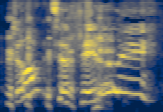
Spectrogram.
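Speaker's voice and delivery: very high, slow Scottish warble; hammed-up Scottish accent. Shown as a demonstration. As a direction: draw it out in a loud, silly Scottish falsetto. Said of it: "Missus Doubtfire".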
